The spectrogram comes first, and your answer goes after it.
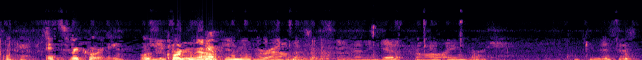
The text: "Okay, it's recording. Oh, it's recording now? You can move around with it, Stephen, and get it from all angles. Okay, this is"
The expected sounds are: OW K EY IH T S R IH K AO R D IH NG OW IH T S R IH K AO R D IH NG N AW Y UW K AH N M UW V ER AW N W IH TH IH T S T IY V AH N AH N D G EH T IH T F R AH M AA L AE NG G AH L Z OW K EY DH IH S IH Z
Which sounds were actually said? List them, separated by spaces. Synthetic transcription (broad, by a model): OW K EY IH T S R IH K AO R D IH NG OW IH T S R IH K AO R D IH NG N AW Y K AH N M UW V ER AW N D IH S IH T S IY AH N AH N G EH T IH T F R AH M AA L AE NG G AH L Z OW K EY DH IH S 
